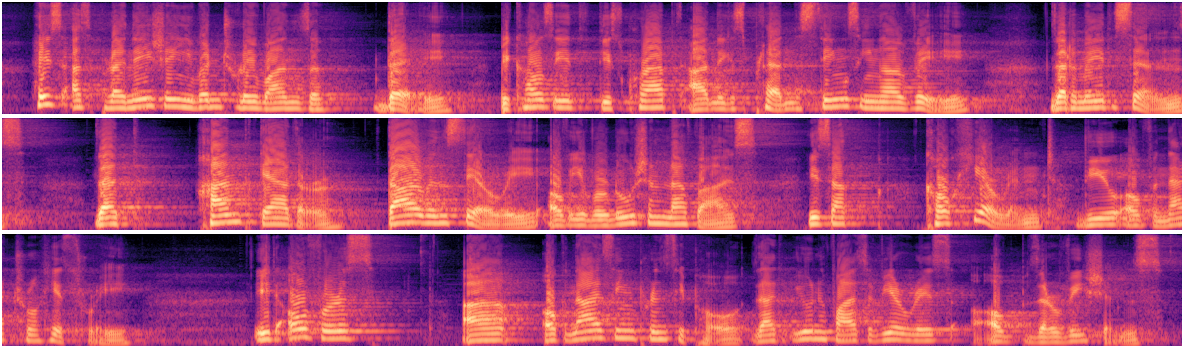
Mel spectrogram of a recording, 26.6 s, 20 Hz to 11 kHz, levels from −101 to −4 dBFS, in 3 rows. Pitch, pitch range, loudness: 145 Hz, 125-160 Hz, -18 LUFS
